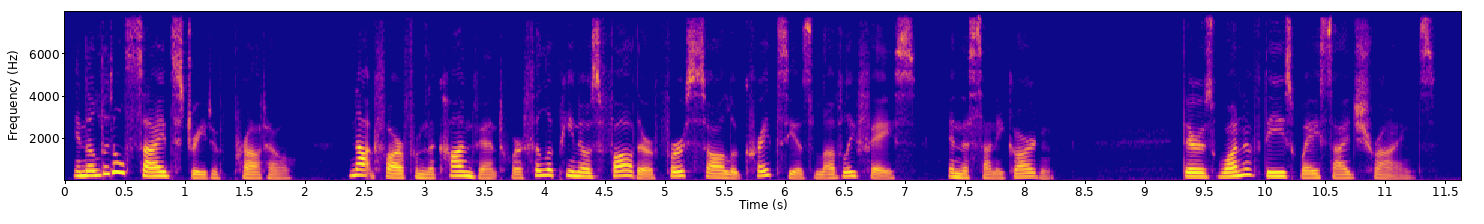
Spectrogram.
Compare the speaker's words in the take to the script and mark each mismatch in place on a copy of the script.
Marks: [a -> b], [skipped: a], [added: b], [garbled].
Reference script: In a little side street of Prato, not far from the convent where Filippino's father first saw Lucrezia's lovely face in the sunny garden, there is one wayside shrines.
In a little side street of Prato, not far from the convent where Filippino's father first saw Lucrezia's lovely face in the sunny garden, there is one [added: of these] wayside shrines.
